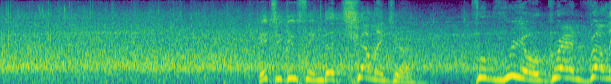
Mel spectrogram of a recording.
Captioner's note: applause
